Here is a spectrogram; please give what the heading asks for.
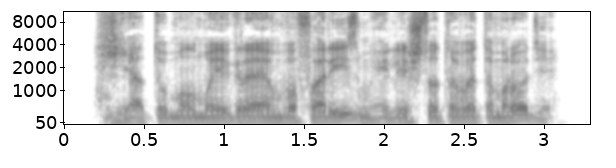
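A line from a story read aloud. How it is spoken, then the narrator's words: Snort. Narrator (Russian): фыркнул Нортон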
